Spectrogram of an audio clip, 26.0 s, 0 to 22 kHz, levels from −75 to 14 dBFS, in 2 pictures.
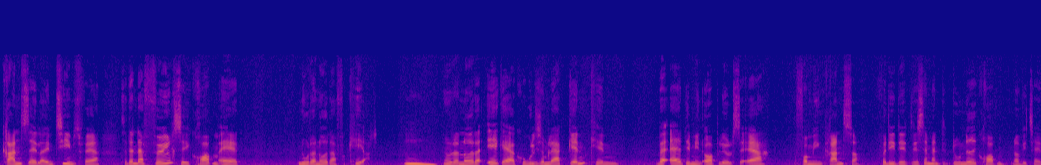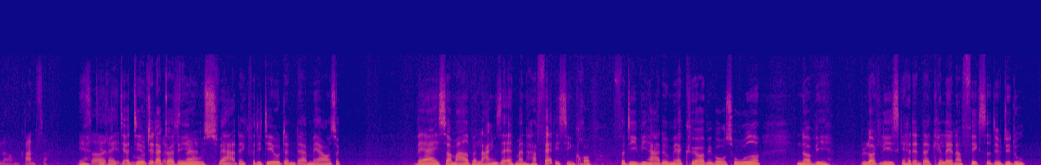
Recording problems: hiss; faint; throughout; 25 dB below the speech

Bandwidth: 14.5 kHz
